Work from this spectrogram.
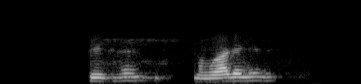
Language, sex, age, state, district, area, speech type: Hindi, male, 60+, Uttar Pradesh, Lucknow, rural, conversation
